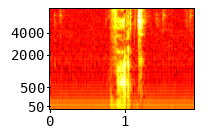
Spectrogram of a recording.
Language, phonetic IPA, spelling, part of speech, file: Polish, [vart], wart, adjective / noun, Pl-wart.ogg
